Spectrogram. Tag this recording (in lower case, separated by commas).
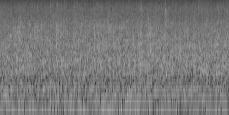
water, rain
